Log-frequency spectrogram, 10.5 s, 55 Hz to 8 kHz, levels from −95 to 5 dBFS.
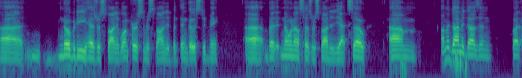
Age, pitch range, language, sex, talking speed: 40-59, 100-120 Hz, English, male, 160 wpm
